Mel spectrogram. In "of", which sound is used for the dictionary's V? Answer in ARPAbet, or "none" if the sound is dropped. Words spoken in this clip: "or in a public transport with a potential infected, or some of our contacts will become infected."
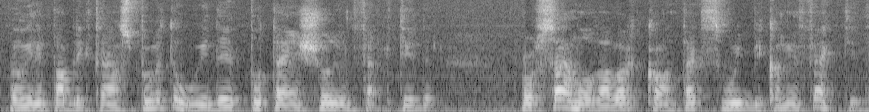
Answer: V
